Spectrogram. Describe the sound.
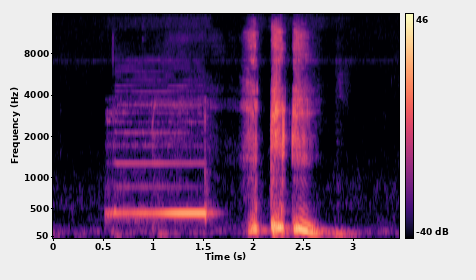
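Ringback tone of a phone call waiting for someone to answer, heard as one steady mid-pitched tone about a second long, followed by brief, clipped voice sounds.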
